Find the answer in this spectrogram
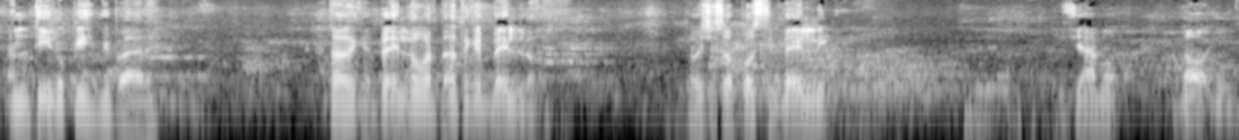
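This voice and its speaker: Here a man with a lowish voice narrates a mall walk as a travel vlogger, moving at a slow pace and pausing often. His casual commentary is playful, enthusiastic and teasing, and the large indoor mall is noisy in the background.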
